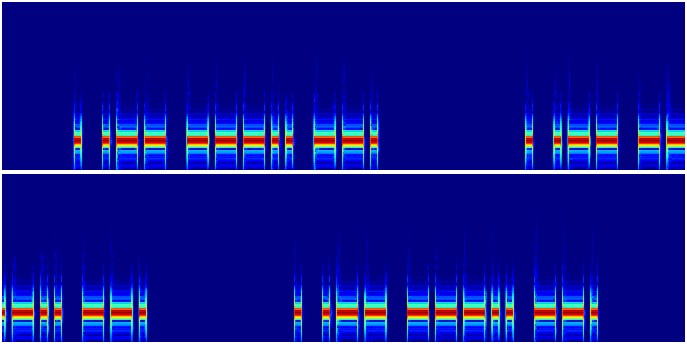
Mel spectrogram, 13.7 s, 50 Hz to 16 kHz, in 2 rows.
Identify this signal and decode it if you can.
Morse code, heard as a keyed tone, about 17 wpm, 700 Hz. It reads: EW8G EW8G EW8G
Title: DXCC-100 Call Signs - 4 Characters - Repeated 3x - 17wpm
